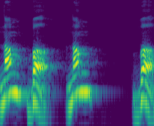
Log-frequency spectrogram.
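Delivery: নাম বা in two separate syllables, b sounded; syllable split. Shown as a demonstration. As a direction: break between নাম and বা, starting the second on b. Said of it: "syllable যদি আমরা ভাগ করি".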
